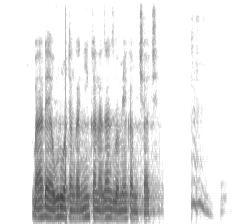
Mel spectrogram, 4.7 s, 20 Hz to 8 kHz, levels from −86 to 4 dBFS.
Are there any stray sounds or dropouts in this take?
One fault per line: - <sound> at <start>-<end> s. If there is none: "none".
- throat clearing at 3.8-4.3 s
